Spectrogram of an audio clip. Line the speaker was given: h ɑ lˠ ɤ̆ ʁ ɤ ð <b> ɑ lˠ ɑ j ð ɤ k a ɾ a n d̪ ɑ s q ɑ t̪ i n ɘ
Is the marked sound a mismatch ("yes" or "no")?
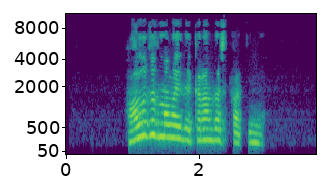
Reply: yes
